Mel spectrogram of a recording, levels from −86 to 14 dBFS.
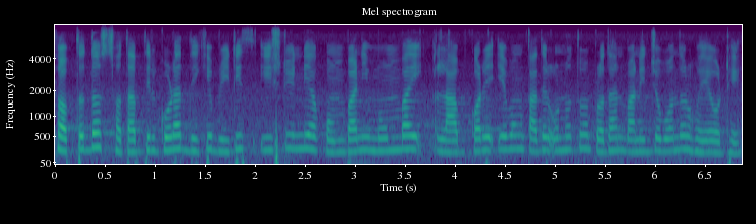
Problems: constant background noise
